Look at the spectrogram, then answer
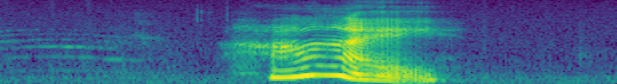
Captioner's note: cat meows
